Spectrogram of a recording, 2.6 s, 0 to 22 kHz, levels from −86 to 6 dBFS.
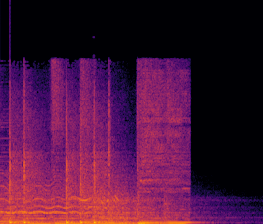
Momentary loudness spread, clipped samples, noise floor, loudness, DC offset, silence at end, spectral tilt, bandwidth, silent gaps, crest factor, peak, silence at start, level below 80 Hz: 7 LU; under 0.1%; -53 dBFS; -19 LUFS; under 0.1%; 0.6 s; -4.5 dB/octave; 16.5 kHz; none; 18 dB; -2 dBFS; 0 s; -30 dBFS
